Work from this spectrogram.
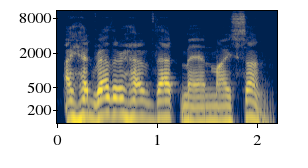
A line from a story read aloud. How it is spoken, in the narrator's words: said he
